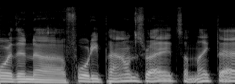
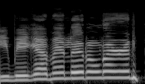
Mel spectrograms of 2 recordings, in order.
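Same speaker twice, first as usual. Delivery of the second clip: put-on high squeaky baby voice; 11 semitones higher than usual. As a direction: squeak it like a little kid. Joking about shrinking men.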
